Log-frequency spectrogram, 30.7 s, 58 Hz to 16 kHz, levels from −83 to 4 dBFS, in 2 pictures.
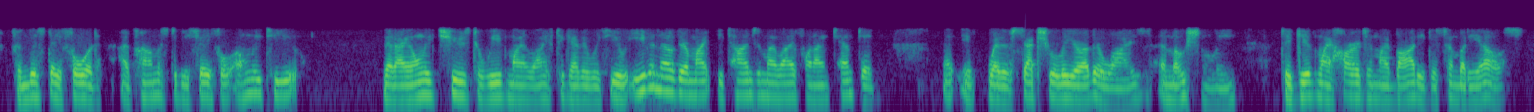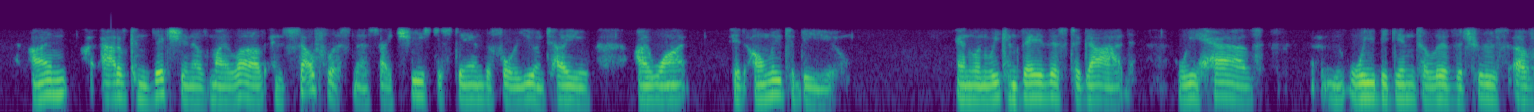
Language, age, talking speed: English, 40-59, 180 wpm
